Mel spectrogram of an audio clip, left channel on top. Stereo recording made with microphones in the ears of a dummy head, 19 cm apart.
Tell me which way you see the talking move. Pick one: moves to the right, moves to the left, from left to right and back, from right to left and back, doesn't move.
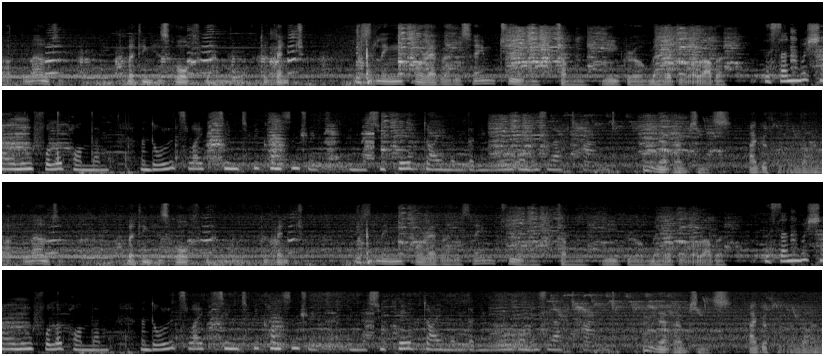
from right to left and back.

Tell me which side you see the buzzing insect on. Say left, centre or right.
right.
